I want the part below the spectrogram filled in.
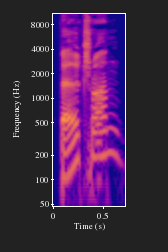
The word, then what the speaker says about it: Beltran: Und da war Robert Beltran, der Darsteller von Chakoti bei Voyager. Ich hoffe, ich habe das jetzt richtig ausgesprochen mit Bel Beltran heißt der, ne? Ja, genau.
